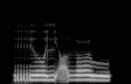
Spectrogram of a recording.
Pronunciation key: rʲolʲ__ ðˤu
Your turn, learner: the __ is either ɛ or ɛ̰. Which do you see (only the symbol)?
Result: ɛ̰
